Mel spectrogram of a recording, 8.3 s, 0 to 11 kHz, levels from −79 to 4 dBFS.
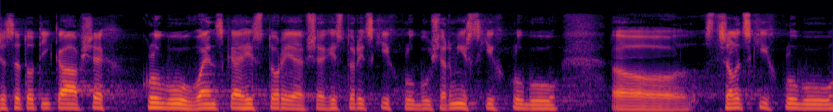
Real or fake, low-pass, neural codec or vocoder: real; 7.2 kHz; none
